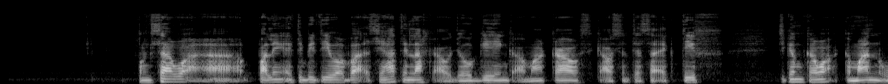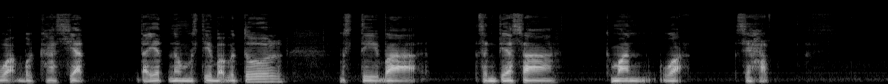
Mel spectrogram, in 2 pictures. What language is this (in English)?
Central Melanau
